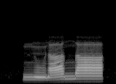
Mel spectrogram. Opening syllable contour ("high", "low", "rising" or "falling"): low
